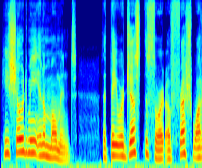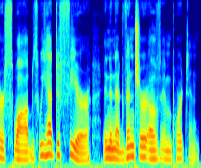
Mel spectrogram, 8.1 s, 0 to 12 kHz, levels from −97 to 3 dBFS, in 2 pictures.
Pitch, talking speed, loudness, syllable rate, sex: 155 Hz, 185 wpm, -19 LUFS, 4.9 syllables/s, male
